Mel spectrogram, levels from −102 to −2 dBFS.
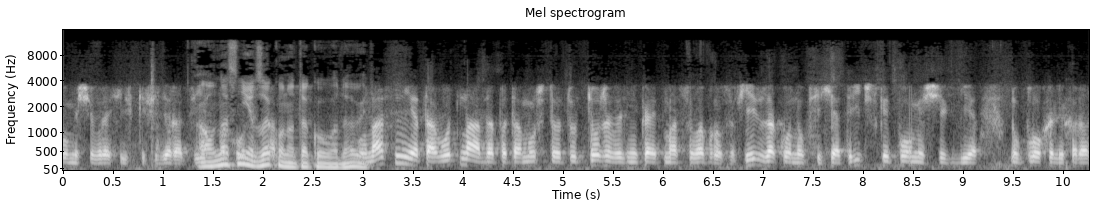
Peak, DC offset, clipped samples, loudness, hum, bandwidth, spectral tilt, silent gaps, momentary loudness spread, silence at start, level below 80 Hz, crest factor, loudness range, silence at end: -2 dBFS; under 0.1%; under 0.1%; -20 LUFS; none; 12 kHz; -6.5 dB/octave; none; 6 LU; 0 s; -40 dBFS; 18 dB; 2 LU; 0 s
